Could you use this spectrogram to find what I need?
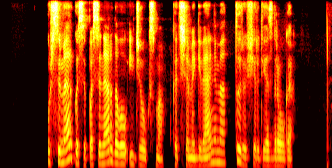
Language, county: Lithuanian, Kaunas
